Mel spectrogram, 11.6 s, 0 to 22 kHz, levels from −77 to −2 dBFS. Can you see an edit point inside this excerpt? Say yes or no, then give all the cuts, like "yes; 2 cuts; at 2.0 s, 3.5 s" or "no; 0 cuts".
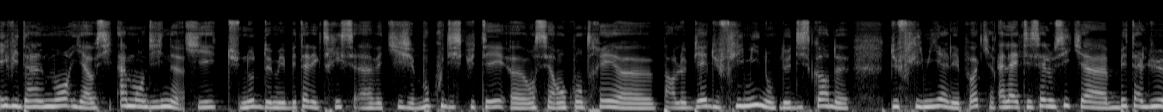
yes; 1 cut; at 7.8 s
